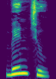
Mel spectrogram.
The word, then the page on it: ಬೆಂಚೆ: bence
